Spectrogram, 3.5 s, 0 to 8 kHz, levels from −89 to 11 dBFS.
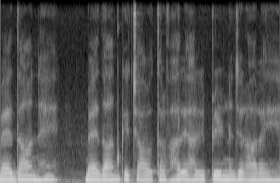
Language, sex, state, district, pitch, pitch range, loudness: Hindi, female, Himachal Pradesh, Shimla, 180 Hz, 175-185 Hz, -12 LUFS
